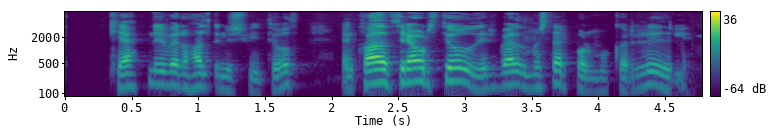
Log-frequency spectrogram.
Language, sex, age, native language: Icelandic, male, 40-49, Icelandic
